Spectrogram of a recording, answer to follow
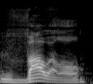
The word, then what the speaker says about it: vowel: the vow sound e cuidado com a pronúncia das palavra que às vezes tem que fala valavra que tem v o w que significa promessa, né? Você vai lá num casamento, o cara take a vow like this. But in English you say vowel.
